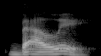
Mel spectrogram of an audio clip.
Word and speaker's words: ballet: Ballet, ballet, silent T.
